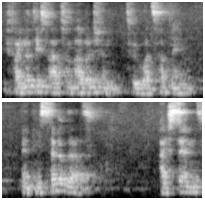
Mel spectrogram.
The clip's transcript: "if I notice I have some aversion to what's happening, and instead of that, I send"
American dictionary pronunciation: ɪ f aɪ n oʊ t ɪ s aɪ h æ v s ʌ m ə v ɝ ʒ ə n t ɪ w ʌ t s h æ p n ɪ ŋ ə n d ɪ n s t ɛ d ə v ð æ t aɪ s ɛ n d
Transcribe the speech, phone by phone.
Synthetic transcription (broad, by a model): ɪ f aɪ n oʊ t ɪ s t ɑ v s ʌ m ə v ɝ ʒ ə n t ɪ w ʌ t s h æ p n ɪ ŋ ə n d ɪ n s t ɛ d ə v ð æ t aɪ s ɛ n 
